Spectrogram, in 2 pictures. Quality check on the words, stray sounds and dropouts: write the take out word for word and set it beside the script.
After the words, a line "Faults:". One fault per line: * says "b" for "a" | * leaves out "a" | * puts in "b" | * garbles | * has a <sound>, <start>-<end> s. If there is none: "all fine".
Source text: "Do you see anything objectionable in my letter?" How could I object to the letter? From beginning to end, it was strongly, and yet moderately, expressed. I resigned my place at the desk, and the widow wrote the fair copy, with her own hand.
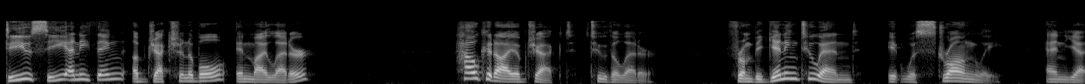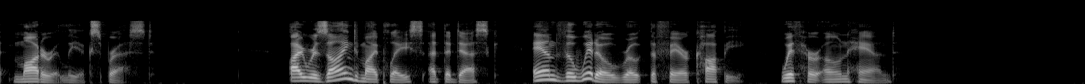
"Do you see anything objectionable in my letter?" How could I object to the letter? From beginning to end, it was strongly, and yet moderately, expressed. I resigned my place at the desk, and the widow wrote the fair copy, with her own hand.
Faults:
all fine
